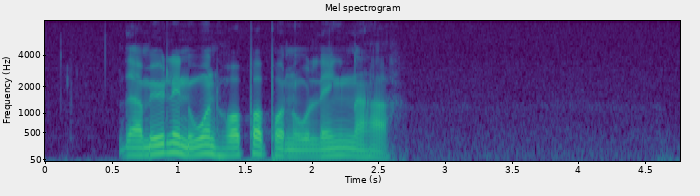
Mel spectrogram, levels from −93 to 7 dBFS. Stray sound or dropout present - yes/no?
no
